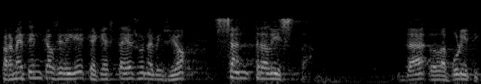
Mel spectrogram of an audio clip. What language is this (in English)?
Catalan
